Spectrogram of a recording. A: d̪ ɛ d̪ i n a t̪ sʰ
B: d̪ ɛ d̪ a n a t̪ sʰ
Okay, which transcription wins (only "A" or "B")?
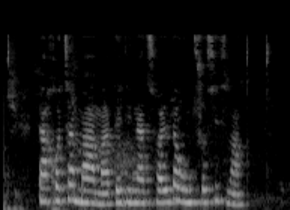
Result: A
